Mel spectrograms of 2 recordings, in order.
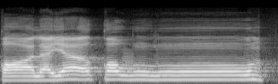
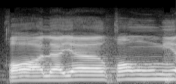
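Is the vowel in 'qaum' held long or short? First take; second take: long; short. First: The vowel in 'qaum' is drawn out longer. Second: The vowel in 'qaum' is held briefly. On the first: "kalau kita membacanya dengan matlayin atau matlin" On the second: "ini dibaca satu harokat"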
